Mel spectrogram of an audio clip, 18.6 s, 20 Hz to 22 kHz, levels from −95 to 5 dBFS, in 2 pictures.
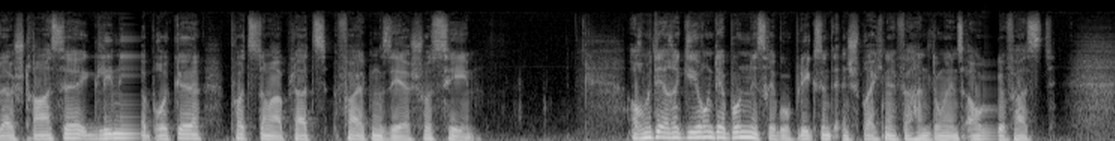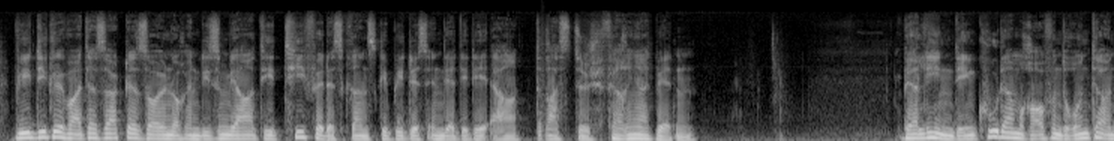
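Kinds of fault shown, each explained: Burst of packet loss: Several consecutive packets failed to arrive in time, so the receiver had no real audio for a stretch and kept extending the last sound it had, turning it down as the gap went on. Near 1.03 to 1.19 s about 140 ms is replaced this way, and near 8.2 to 8.33 s about 120 ms. Each time the sound stretches into a fading held tone or hiss, then jumps ahead with that portion gone, never dropping to silence.
Short concealed packet loss: Around 40 ms of the stream at a time never reached the decoder, and the receiver patched each hole by continuing the preceding sound before blending back into the real signal. This happens at about 6.97 s, 13.79 s and 14.72 s, each patch lasting roughly 35 to 45 ms. The result is a brief smear or wobble in the flow of sound.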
